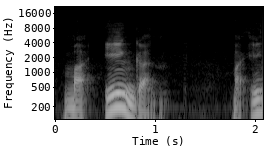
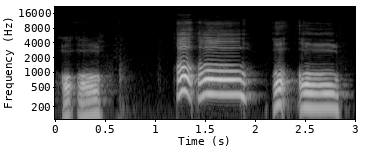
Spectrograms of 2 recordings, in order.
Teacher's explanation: that little glottal stop there, that means it's kind of like the dash in uh-oh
